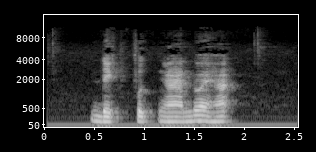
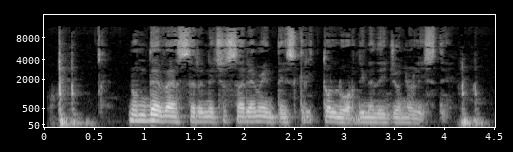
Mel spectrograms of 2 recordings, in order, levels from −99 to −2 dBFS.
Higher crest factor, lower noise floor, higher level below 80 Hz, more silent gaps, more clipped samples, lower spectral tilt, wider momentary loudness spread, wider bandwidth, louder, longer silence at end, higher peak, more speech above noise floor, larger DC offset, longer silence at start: about the same, 20 dB vs 20 dB; first, -51 dBFS vs -46 dBFS; about the same, -50 dBFS vs -50 dBFS; neither; neither; first, -7 dB/octave vs -4 dB/octave; second, 9 LU vs 16 LU; second, 9.4 kHz vs 11.5 kHz; about the same, -25 LUFS vs -26 LUFS; first, 0.65 s vs 0.1 s; about the same, -6 dBFS vs -6 dBFS; first, 27 dB vs 20 dB; neither; first, 0.5 s vs 0.15 s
